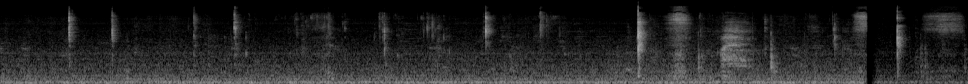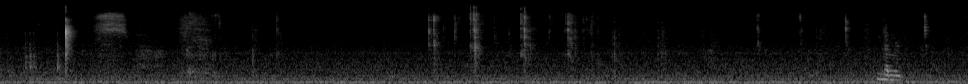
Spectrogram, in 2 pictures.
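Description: Close-up eating sounds of mustard greens and pork: chewing and lip smacks with many short sharp clicks, busier in the first half. There is a sudden brief dropout just before halfway, after which the sounds are quieter and sparser.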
